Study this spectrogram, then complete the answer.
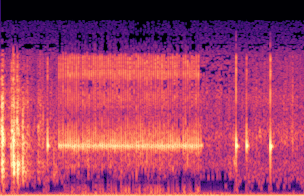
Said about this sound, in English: The house phone.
